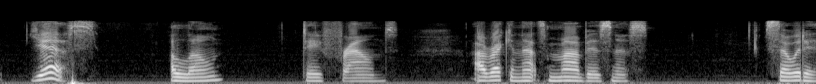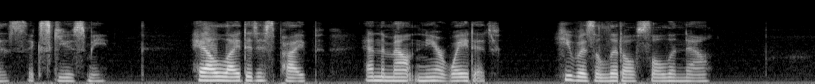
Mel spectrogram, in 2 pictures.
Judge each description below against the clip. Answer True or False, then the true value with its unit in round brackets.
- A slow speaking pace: True (105 wpm)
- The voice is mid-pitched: True (165 Hz)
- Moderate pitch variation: False (2.1 semitones)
